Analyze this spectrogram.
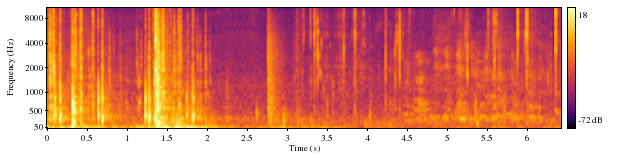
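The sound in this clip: Crisp bites into a croissant give a few crackling, crunchy bursts early on, then quieter, softer chewing continues.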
